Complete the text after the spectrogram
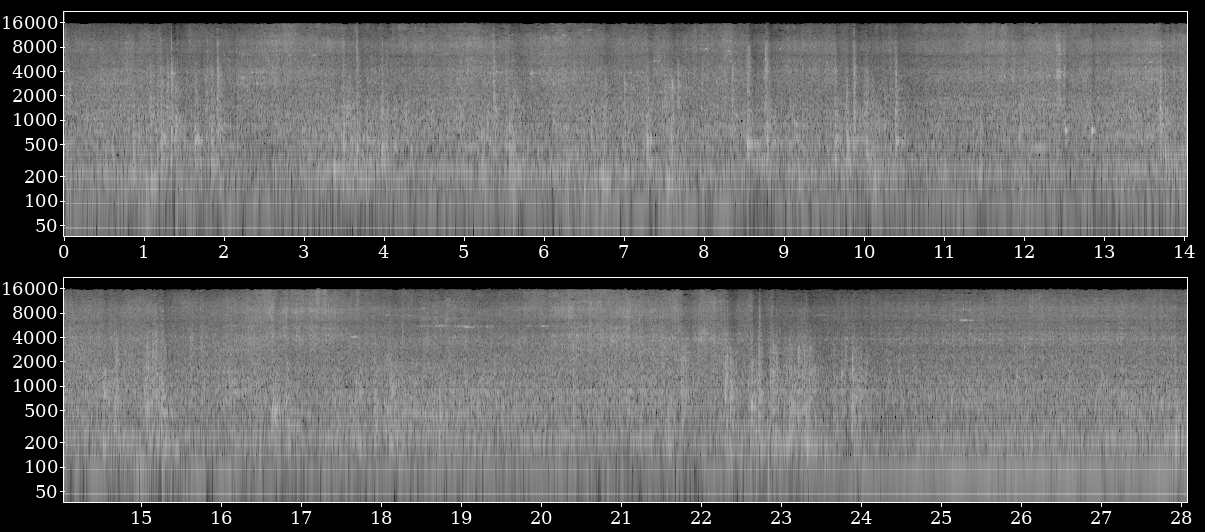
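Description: An excavator bucket scrapes and clunks against rocks and mud.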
